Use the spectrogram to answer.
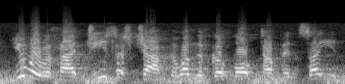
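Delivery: ordinary talk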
